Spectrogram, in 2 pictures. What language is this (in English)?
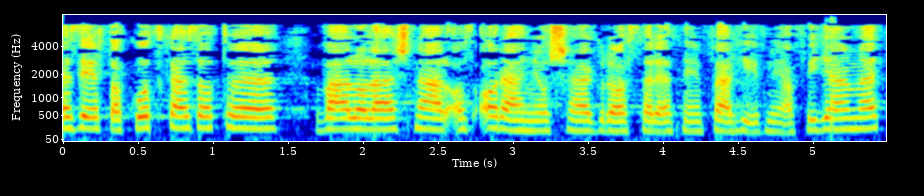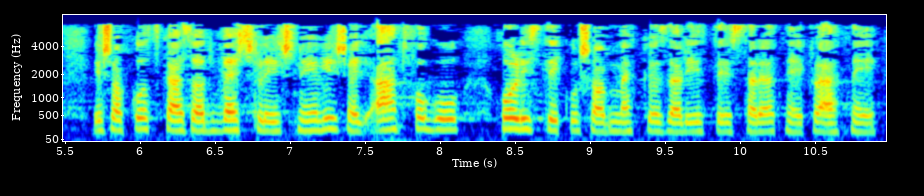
Hungarian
